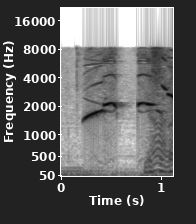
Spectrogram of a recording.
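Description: A novelty whistle from a box of horns, whistles and bells toots twice: a bright, rising slide that holds a steady high note, a short gap, then a second shrill blast with a breathy, rattling edge.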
